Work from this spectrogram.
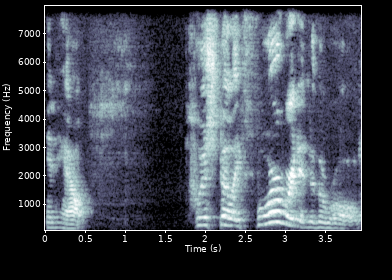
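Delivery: voice strained from effort. Cueing a breath and pose while lying on the roll: strained voice. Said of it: "You can hear that strains my voice".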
